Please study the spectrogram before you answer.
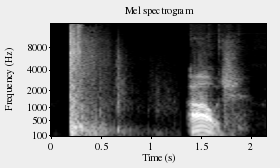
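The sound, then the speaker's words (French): Video game gunfire lets out a sharp shot that quickly decays, followed after a pause by a voice. “Ils arrivent. Un peu. Oh, il tire.”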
